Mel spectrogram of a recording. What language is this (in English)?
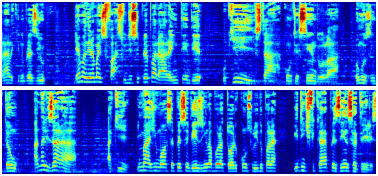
Portuguese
